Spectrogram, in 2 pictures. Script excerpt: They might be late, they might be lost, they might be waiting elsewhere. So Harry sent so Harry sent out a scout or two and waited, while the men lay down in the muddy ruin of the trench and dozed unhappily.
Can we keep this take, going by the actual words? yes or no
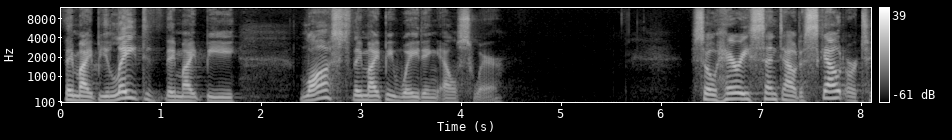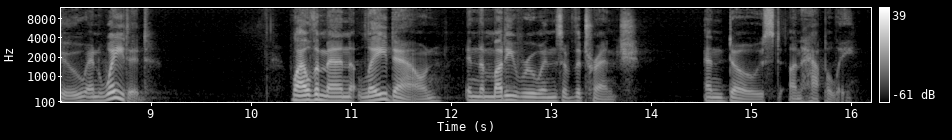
no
